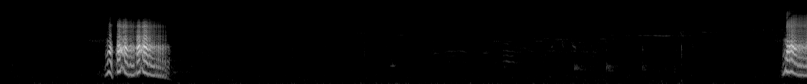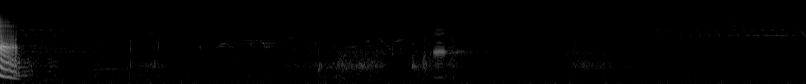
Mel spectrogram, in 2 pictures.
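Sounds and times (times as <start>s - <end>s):
Barrow's goldeneye croaking, Bucephala islandica: 1.1s - 1.7s, 7.8s - 8.4s, 12.4s - 12.7s.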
